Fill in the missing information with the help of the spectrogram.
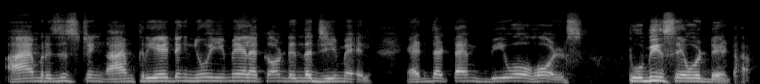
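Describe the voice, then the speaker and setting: A man with a Telugu Indian accent teaching software in an informal lecture, repeating points emphatically and often checking with listeners. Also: a little high, fairly even intonation, moderate pace, dry recording. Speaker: programming instructor.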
